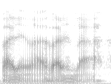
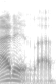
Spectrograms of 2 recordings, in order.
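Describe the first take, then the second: First: I didn't laugh, very low and soft; deep mock voice. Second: Said in the usual way. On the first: Shown as a demonstration. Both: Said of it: "let me stop lying".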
